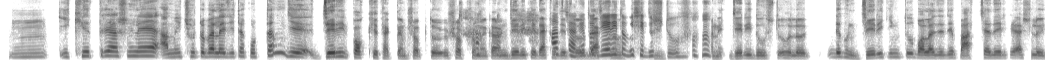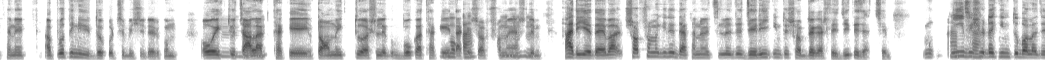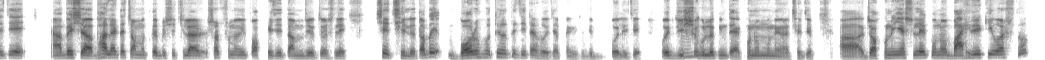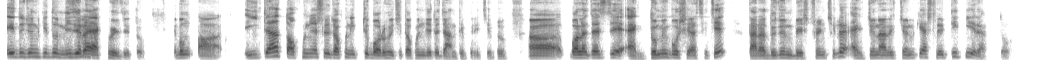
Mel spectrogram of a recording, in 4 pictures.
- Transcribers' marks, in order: chuckle; chuckle; tapping
- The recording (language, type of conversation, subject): Bengali, podcast, ছোটবেলায় কোন টিভি অনুষ্ঠান তোমাকে ভীষণভাবে মগ্ন করে রাখত?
